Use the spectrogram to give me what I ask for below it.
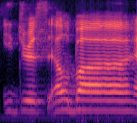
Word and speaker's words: Idris Elba: He's 49 years old, and that's I was checking earlier because I was curious, because there was there was talk about Idris Elba, and I think I'm saying that right. – Yeah, that's right.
